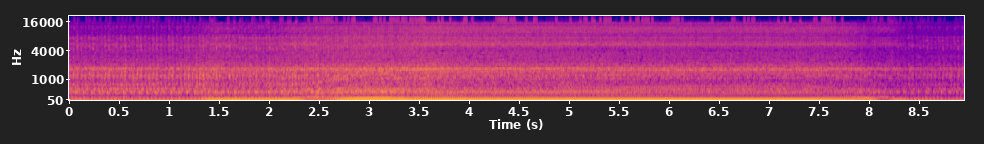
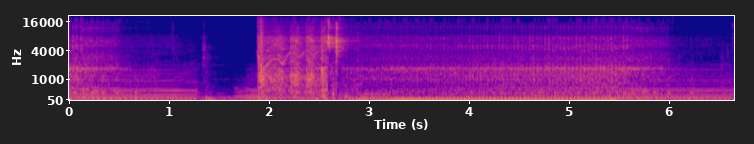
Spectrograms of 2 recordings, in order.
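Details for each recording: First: Nissan X-Trail 2.0 dCi diesel after replacing the accessory belt, tensioner and idler pulley: cranks, catches and settles to a smooth idle. The previous squeal at start-up is gone, and the belt drive sounds healthy. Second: Nissan X-Trail 2.0 dCi diesel at startup: shrill wavering squeal over cranking, then settling to idle; accessory belt or tensioner suspected (water on belt affected it), fixed by replacing belt, tensioner and idler pulley.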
